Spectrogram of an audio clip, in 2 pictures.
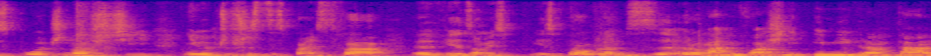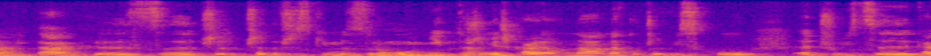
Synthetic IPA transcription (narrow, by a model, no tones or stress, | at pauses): spɔwɛt͡ʂnɔɕt͡ɕiɲevjɛmt͡ʂɘfʂɘst̪sɘspaj̃st̪favʲjɛd̪ɔ̃w̃jɛst̪jɛst̪̚pɾɔblɛmzɾɔmamʲivwaɕɲɛʔimʲiɡɾant̪amʲit̪akzpʂɛpʂɛd̪ɛfʂɘst̪kʲimzɾumuɲik̚t̪uʐɘmʲjɛʂkajɔ̃w̃nanakɔt͡ʂɔvʲisku | ʂuvʲit̪sɘka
